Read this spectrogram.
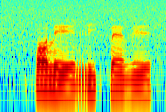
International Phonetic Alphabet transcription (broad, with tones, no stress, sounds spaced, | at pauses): p ɔ˦ l eː˨ r i˦ k͡p ɛ˨ β ɪ˦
